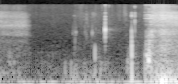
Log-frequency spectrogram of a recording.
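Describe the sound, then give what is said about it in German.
A short, breathy sneeze burst out in a sharp rush of noise, followed by a few small clicks and sniffs, then a second hissy burst at the end; no one speaks. “Gesundheit.”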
